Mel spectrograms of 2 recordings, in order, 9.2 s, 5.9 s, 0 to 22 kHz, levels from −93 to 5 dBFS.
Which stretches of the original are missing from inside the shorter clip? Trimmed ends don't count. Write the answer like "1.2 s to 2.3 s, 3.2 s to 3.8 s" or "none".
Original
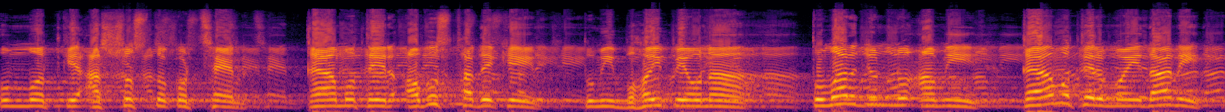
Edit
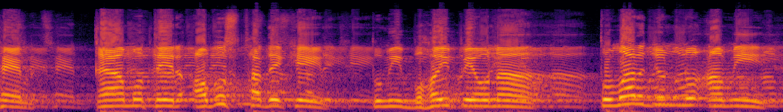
none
